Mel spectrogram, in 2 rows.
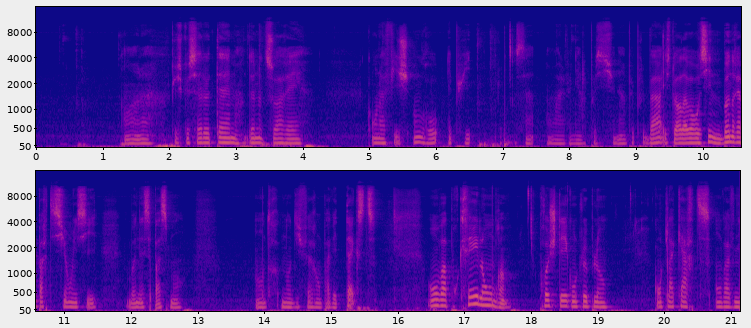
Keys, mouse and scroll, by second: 2.7 g, 5.2 right click, 5.9 g, 14.7 ctrl+s.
